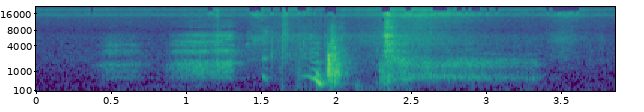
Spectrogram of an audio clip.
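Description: Soft indrawn breaths build to one sharp sneeze, followed by a breathy exhale.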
